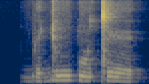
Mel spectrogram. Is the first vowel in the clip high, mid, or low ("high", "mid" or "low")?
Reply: high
